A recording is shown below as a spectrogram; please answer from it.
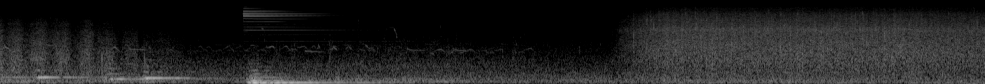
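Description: Heavy rain on a wetland sets in after several seconds of quieter, scattered sounds, then holds as a steady, dense hiss of falling water that continues to the end.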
